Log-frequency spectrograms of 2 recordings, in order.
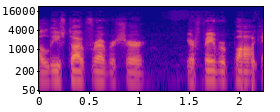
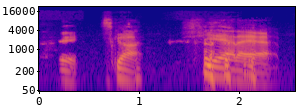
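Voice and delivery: drawn-out delivery in comedian style. Telling a co-host to shut up: Adam Sandler impression. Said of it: "this is my Adam Sandler impression".

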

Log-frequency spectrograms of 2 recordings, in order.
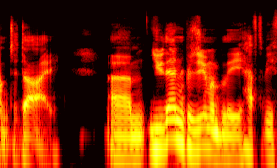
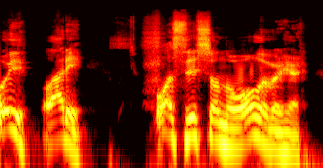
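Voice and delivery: put-on Glasgow Scottish accent, higher, slower; 7 semitones higher, 4 dB louder than usual. Retelling a man calling over the bartender, in a Glaswegian accent. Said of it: "the Glaswegian goes".

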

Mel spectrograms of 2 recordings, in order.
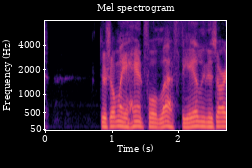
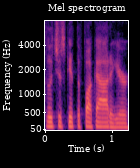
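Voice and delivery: plain

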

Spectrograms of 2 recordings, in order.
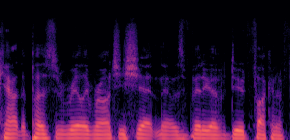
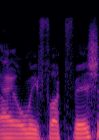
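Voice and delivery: usual speaking voice

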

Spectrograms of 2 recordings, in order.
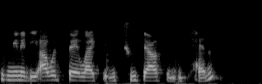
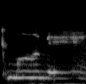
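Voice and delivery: mock strung-out addict voice, higher, slower; 7 semitones higher, 3 dB quieter than usual. Describing what they associate with a crack accent, imitating a crackhead accent. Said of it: "associated like the crack accent to be like".

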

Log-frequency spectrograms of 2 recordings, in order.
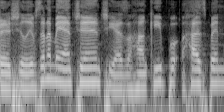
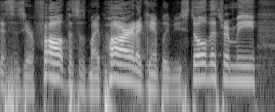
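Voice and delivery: acted accusing scream, pitch climbing as it builds; 3 semitones higher than usual. Retelling a movie scene where one character blames another: imitating someone screaming. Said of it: "starts screaming at Alicia".

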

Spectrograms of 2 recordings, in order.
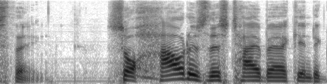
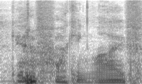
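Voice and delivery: mock weary, worn-down, defeated mutter, very quiet; 9 semitones lower, 13 dB quieter than usual. Imitating what she always says, in her defeated tone. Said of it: "I did the tone right, too. I've heard it so many times".

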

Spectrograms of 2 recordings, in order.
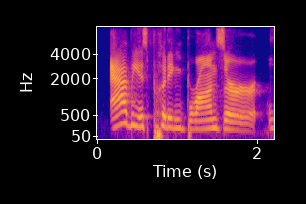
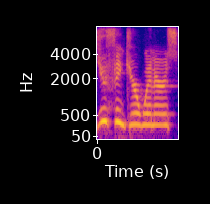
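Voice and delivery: mock scream, higher; 5 semitones higher than usual. Retelling how a coach screamed at the children: imitating someone screaming. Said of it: "And she's screaming at them".

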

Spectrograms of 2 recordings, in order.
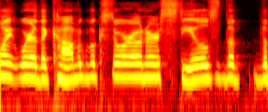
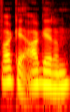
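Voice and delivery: utterly level, uninflected dead-flat monotone; 7 semitones lower, 9 dB quieter than usual. Retelling a story, quoting Cody's reply in front of the parents; Cody's flat monotone. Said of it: "in like the most monotone voice ever".

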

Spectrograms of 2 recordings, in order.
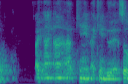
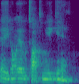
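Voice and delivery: acted-out whisper, lower and faster; 4 semitones lower, 3 dB quieter than usual. Retelling what they said by a girl's ear as the bell rang: whisper. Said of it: "I went by her ear".

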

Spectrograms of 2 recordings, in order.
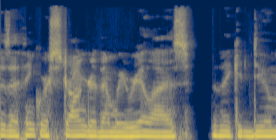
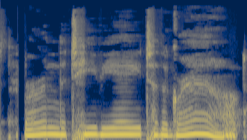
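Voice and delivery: lilting, unhurried delivery; 4 semitones higher than usual. Retelling a funny line from the show in the voice of Owen Wilson: Owen Wilson voice. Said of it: "hearing Owen Wilson say it is hilarious".

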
